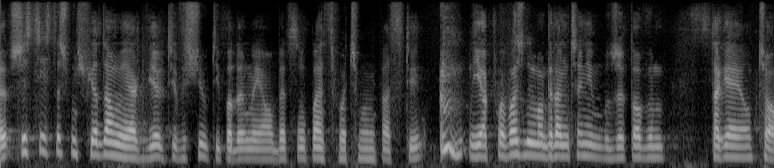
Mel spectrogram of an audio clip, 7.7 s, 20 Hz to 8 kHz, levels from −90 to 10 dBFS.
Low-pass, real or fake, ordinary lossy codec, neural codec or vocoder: none; fake; none; codec, 16 kHz, 1 kbps, X-Codec, HuBERT features, trained on balanced general audio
